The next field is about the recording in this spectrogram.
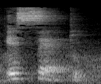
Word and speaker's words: exceto: Sim, às vezes ela é silenciosa. Quer ver? As palavras exceto, exceção uhum, e excelente. Vamos repetir? Exceto, exceção, excelente. Sim, se escrevem com X, mas nós não pronunciamos ele, ok?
